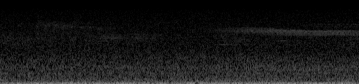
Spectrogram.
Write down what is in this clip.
Red-eyed Vireo, Pine Warbler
